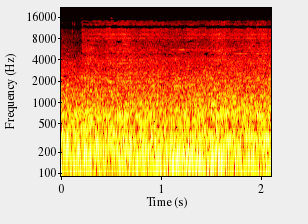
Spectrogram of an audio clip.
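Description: Tamiya Mini 4WD cars running on a plastic multi-lane track: a steady buzzing clatter of small electric motors and rollers, with no break.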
